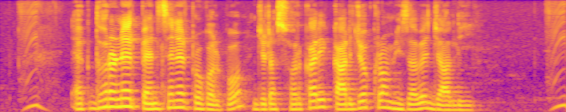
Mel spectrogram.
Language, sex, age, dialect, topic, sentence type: Bengali, male, 25-30, Jharkhandi, banking, statement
